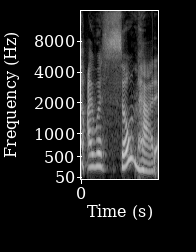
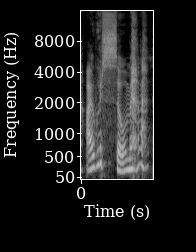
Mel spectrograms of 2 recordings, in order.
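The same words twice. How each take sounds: First: Slow, stressed on so; emphatic. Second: Laughing at her own anger, slowed. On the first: Insisting to listeners how angry she was. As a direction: lean hard on the word so, drawn out. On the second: Recalling the fight with Jeff, laughing at herself. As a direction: chuckle through the words. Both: Real, not acted.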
